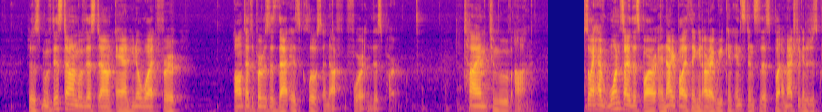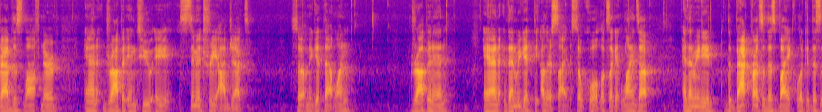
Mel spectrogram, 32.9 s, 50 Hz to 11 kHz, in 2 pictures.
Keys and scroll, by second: 6.0 super+z, 10.2 t, 15.3 super+s, 16.2 e, 29.3 1, 30.7 1, 32.6 1.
